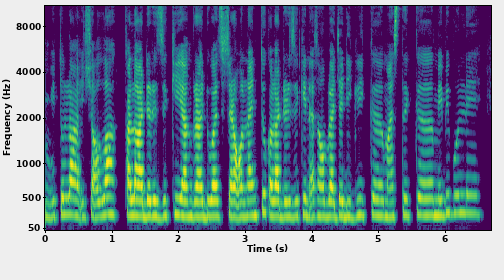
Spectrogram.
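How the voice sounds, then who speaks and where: A woman with a fairly high pitch speaks at a very fast pace with hardly any pauses and monotone, flat intonation, in a quiet background. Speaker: university student ambassador; podcast guest. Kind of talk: casual chat. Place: studio. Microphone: studio mic.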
